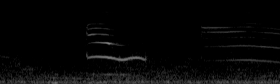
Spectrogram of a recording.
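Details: Kitten in a white bucket giving a thin, high meow that rises then dips, followed by a fainter high-pitched second meow, over quiet background.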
